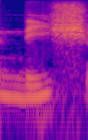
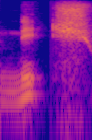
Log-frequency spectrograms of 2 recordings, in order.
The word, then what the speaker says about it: niche: we need to know a niche or a niche whichever the way you want to pronounce it you want to go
